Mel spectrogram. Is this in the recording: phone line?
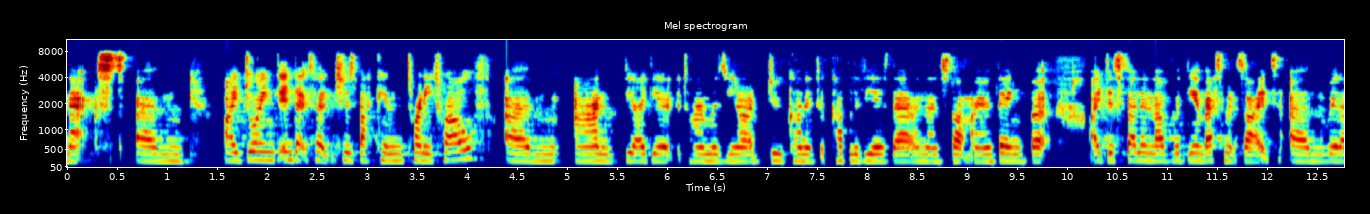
no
